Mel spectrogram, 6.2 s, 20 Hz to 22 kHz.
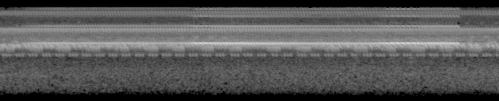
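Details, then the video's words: Bell crickets and other crickets in Narita, Chiba Prefecture, Japan, TASCAM Portacapture X8 recording: a background of high pulsed chirping, then a louder, pure ringing trill swells in midway, holds about three seconds and stops abruptly. "スズムシとコオロギの鳴き声 - Chirping of crickets"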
